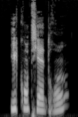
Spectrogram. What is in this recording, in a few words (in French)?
"ils contiendront", French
